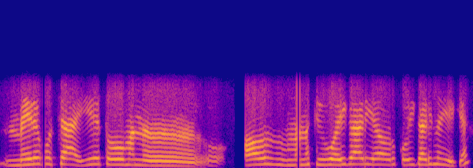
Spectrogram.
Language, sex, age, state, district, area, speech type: Hindi, female, 30-45, Uttar Pradesh, Ghazipur, rural, conversation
